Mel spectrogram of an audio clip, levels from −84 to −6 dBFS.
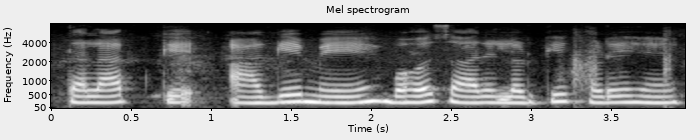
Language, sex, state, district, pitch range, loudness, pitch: Hindi, female, Jharkhand, Garhwa, 215-240 Hz, -13 LUFS, 225 Hz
